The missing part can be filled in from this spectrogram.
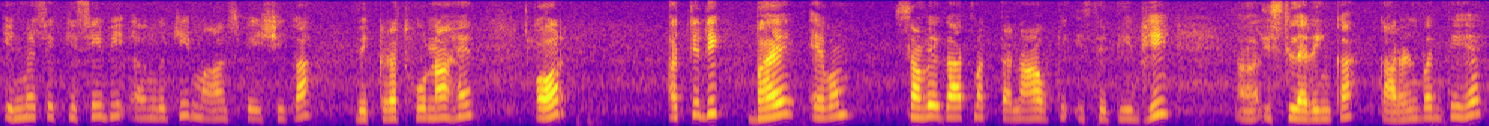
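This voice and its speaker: Higher-pitched woman giving a lecture. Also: slow pace, a little mellow, slight background noise, poor audio. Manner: explanatory, mixes in English terms. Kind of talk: recorded lecture.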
